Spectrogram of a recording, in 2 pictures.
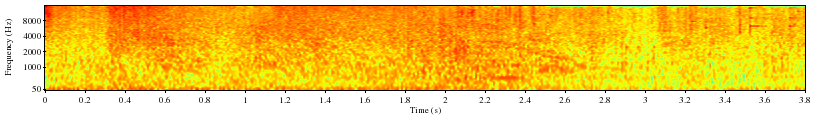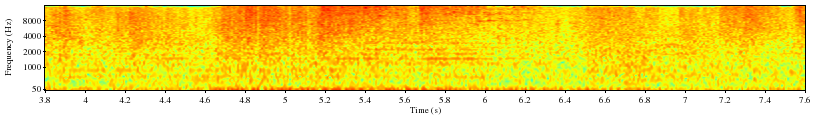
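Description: A gas explosion in a Resident Evil 6 cutscene bursts out as a loud, sustained roar of broadband rumble and crackle, filling the whole stretch with dense, heavy noise.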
